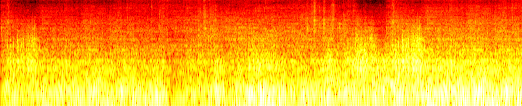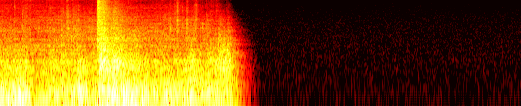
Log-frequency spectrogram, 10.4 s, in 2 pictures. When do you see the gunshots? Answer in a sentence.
You can hear the gunshots from 6.2 to 6.7 s.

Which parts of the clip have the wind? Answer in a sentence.
The wind can be heard from 0.0 to 7.5 s.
